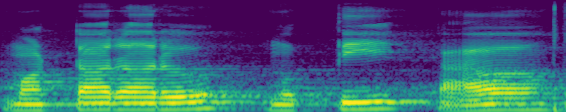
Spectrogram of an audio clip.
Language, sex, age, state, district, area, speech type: Odia, male, 18-30, Odisha, Dhenkanal, rural, read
